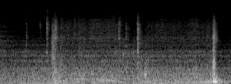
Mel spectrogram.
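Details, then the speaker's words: Used minivan with about 200,000 miles, inspected at auction: a short whir of the power window motor and a soft clunk as the glass stops, no grinding or straining; normal power window operation, all windows work. "all of the windows work radio works"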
